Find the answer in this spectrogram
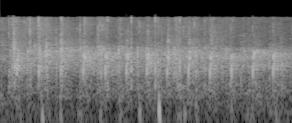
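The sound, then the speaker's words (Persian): Audience applause, a steady, even run of many hands clapping together for a few seconds without pause. “ممنونم یه دست براشون بزنید”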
